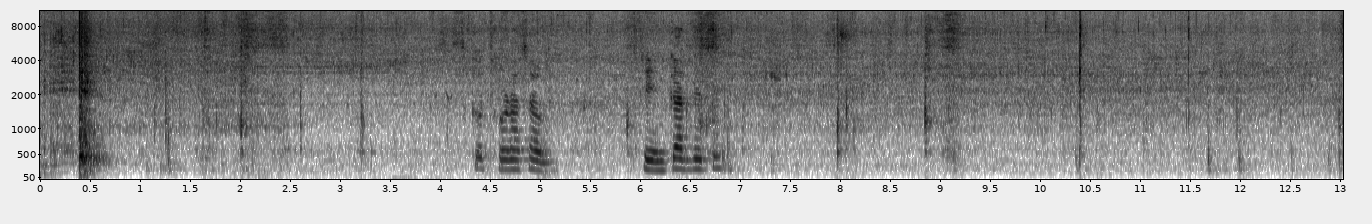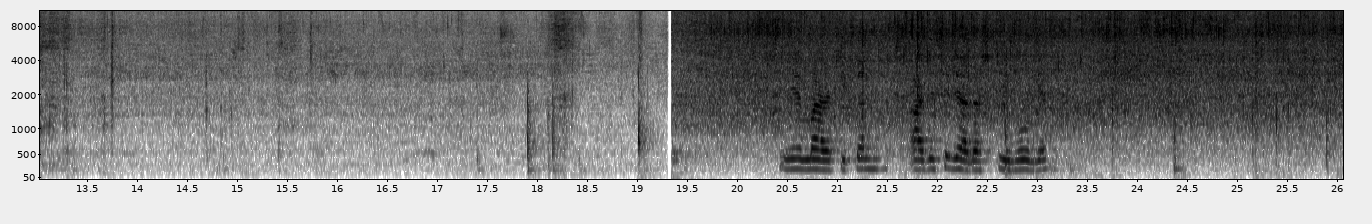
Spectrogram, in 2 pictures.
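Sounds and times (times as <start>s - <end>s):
chicken sizzling in a pot: 0.0s - 26.0s.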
